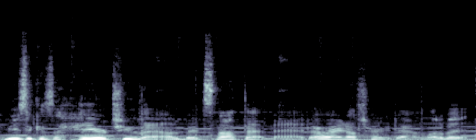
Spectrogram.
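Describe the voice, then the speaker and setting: A man's voice: medium pitch, animated, fast, vocal fry, mellow. A man streaming a video game, chatting casually with viewers over a headset. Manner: chatty, talks to chat while playing. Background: game music.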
